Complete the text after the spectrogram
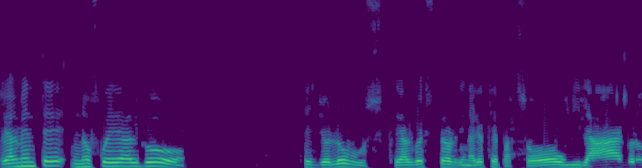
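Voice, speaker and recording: A man's fairly high voice with lively intonation at a very slow pace. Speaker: architect and singer, podcast guest. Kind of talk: casual interview chat.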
